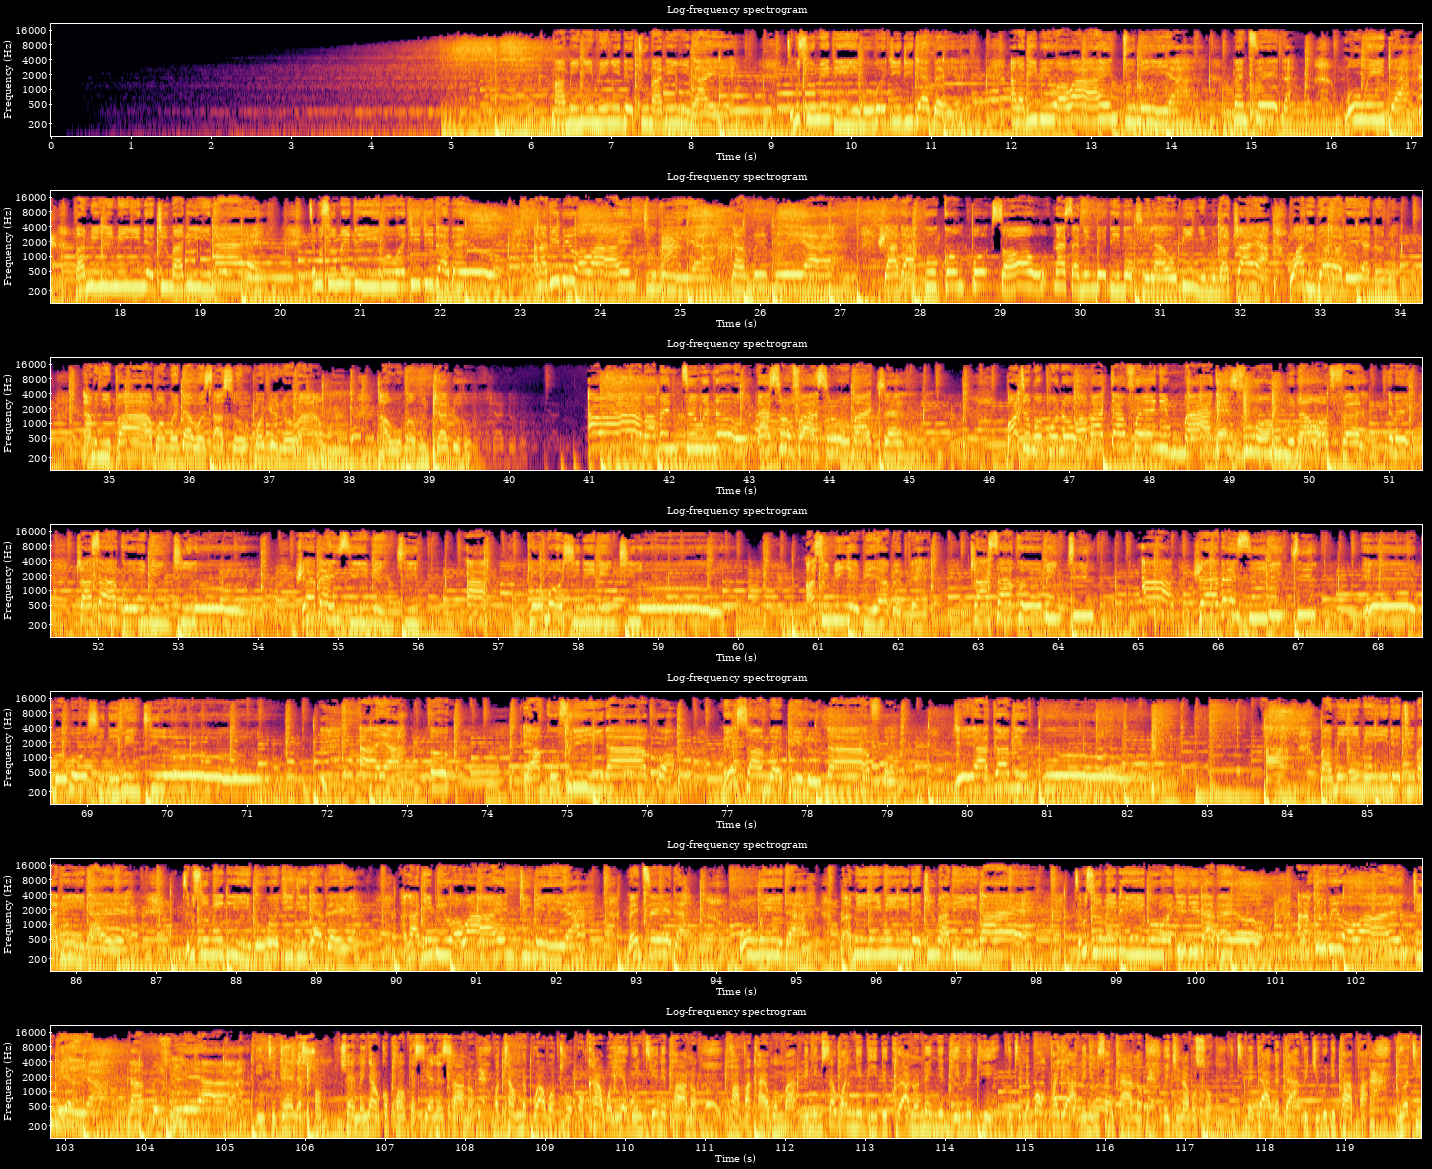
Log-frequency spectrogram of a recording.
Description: melodic delivery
